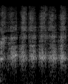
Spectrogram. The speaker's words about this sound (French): le brossage de dents,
